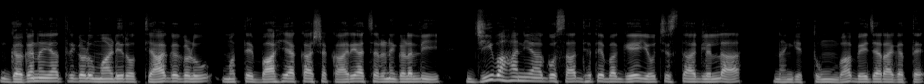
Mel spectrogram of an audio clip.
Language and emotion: Kannada, sad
